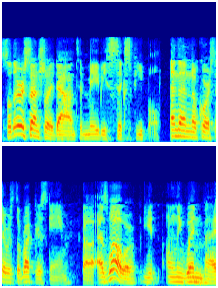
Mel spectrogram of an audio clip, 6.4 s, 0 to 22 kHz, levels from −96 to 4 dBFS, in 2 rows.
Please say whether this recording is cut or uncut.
cut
